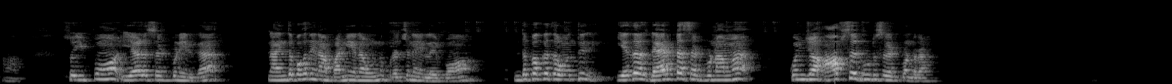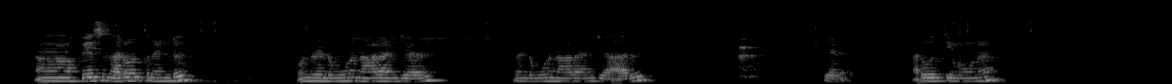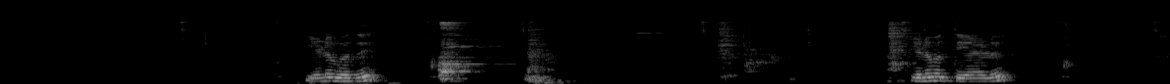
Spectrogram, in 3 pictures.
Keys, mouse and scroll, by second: 0.0 shift+click, 0.4 scroll down 1, 0.8-2.4 middle drag, 2.4 ctrl+s, 4.8 shift+click, 5.3 shift+click, 5.8 shift+drag, 7.5 shift+click, 7.8 shift+click, 8.4 shift+click, 8.7 shift+click, 13.9 shift+drag, 20.3 scroll down 1, 20.5-22.3 middle drag, 22.3-22.6 shift+drag, 25.9 scroll down 2, 26.4-29.0 middle drag, 29.0-32.1 shift+drag, 32.5-32.8 shift+drag, 33.3-35.1 shift+middle drag.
